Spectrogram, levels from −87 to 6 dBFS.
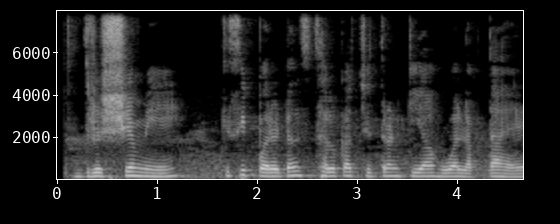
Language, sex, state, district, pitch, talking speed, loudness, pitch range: Hindi, female, Uttar Pradesh, Muzaffarnagar, 170 Hz, 140 wpm, -22 LUFS, 160-185 Hz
